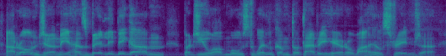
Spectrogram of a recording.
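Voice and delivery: put-on storybook flea leader with muddled French-Russian accent. Flea master invites stranger to tarry, French-Russian accent. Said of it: "Like, French Russian, both at once".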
